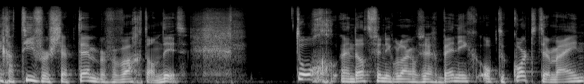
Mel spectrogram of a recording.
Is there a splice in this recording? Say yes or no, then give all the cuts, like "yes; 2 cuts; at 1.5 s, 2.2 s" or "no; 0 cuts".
yes; 1 cut; at 3.9 s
